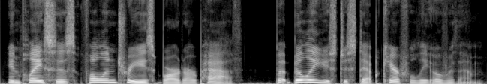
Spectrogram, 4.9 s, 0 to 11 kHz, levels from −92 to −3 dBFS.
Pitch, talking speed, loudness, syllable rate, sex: 195 Hz, 185 wpm, -18 LUFS, 5.4 syllables/s, female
